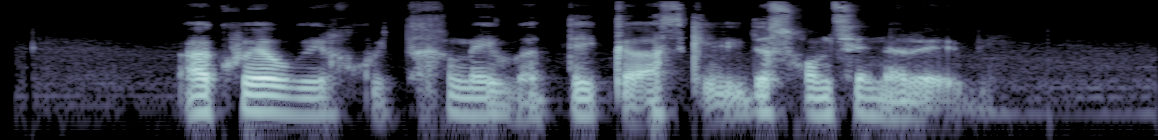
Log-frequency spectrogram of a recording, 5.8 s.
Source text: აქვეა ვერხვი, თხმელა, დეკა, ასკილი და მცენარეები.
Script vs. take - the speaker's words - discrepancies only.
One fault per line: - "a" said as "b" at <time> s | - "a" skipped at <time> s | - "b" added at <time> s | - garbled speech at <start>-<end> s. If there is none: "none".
- "სხვა" added at 4.0 s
